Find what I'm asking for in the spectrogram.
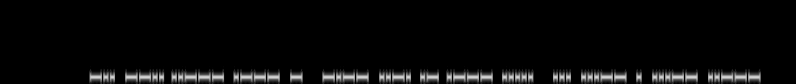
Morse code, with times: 0.9-3.0 DZ2JT
3.2-5.3 YFAJ5
5.5-7.6 S3E32

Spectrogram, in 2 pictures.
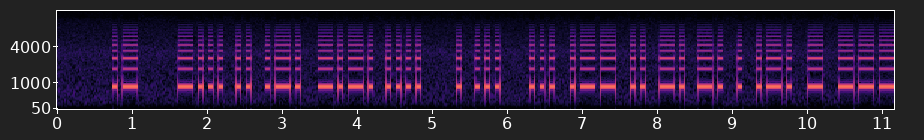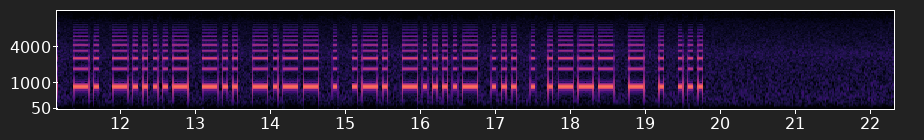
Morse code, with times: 0.7-1.1 A
1.6-4.9 BIRCH
5.3-5.9 ES
6.3-19.8 SWINNERTON-DYER-SEJTES

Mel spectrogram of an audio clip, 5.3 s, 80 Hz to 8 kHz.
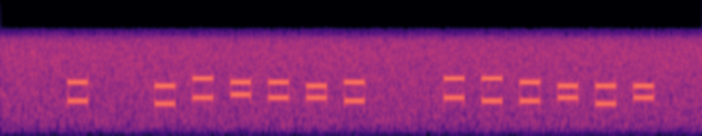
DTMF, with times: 0.5-0.7 5
1.2-2.7 190875
3.3-4.9 965717

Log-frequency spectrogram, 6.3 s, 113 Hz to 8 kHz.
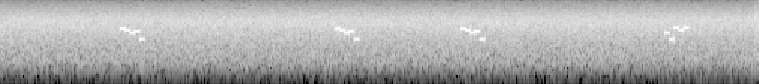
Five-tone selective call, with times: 1.0-1.2 98671
2.8-3.0 98671
3.8-4.0 98671
5.5-5.7 61080

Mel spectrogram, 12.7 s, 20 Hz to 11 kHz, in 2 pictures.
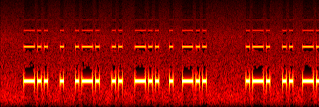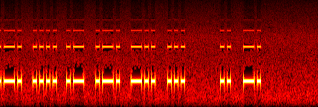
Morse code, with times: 0.5-4.1 DERIDED
4.9-10.1 RICHARDS
10.8-11.6 IN

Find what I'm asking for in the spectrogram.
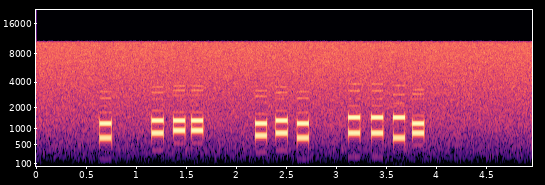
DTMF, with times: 0.6-0.7 1
1.2-1.7 800
2.2-2.7 481
3.1-3.9 9937

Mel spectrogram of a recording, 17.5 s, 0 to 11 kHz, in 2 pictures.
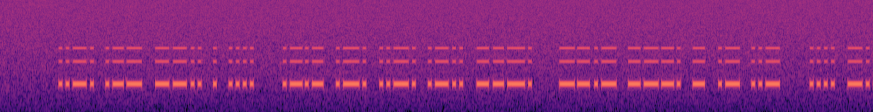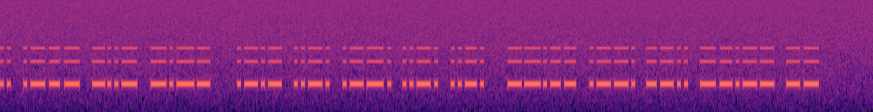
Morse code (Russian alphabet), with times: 0.6-2.5 ФВЗЕХ
2.8-5.3 ЯРФЛЧ
5.6-7.8 ЩЧТАУ
8.1-10.8 ХБЙЬЫ
11.1-13.6 ЯФПФФ
13.8-16.9 ЪПЗЪМ

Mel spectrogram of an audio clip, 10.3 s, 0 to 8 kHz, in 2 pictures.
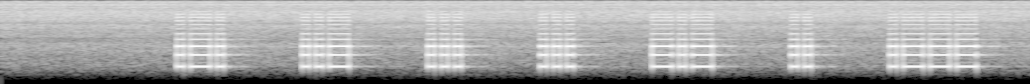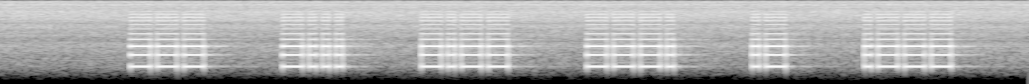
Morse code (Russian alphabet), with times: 0.9-4.9 РУССКИЙ
5.8-9.9 ОБЫЧАЙ

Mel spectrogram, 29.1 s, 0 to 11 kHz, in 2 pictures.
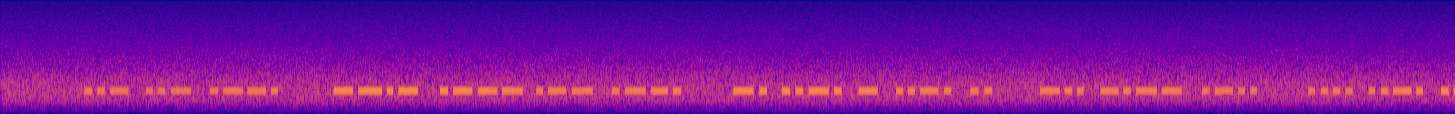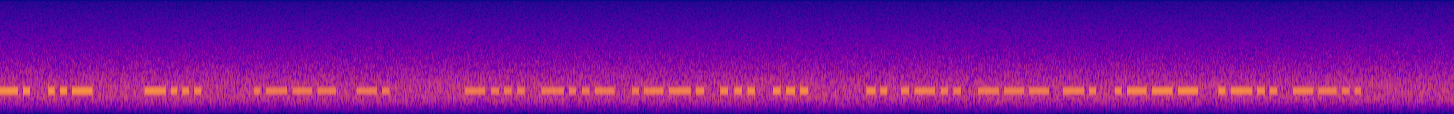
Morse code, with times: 0.8-2.8 UUP
3.3-6.8 QJWP
7.3-9.9 NFTFI
10.4-12.6 DYL
13.1-15.5 HFRU
16.0-16.6 B
17.1-18.4 JN
19.2-22.6 BXPSS
23.2-28.2 ILONJLZ

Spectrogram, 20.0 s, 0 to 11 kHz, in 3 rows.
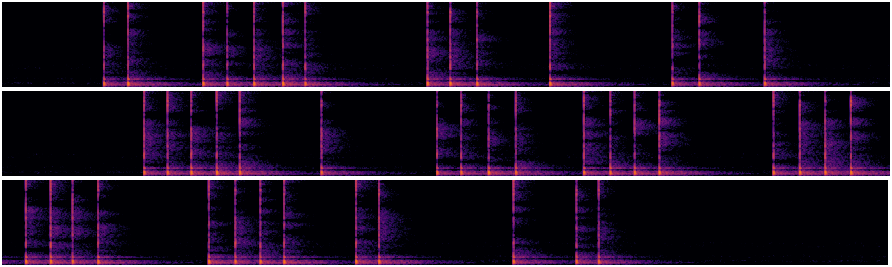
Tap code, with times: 0.8-5.8 JLF
7.7-17.8 VTTRB

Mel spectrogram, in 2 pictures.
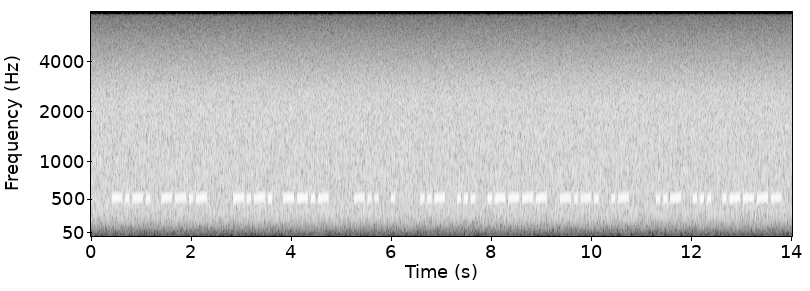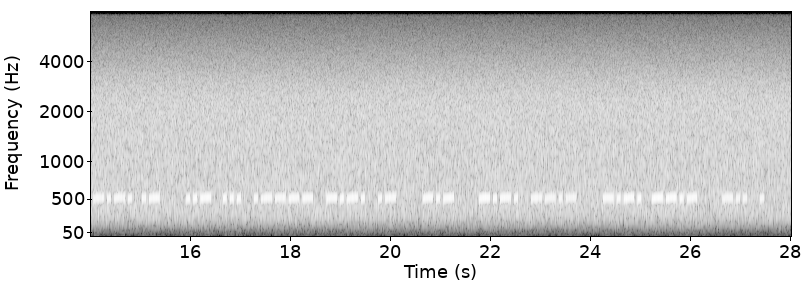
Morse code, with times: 0.4-2.3 CQ
2.8-4.7 CQ
5.3-6.1 DE
6.6-10.8 US1CA
11.3-15.4 US1CA
15.9-20.1 US1CA
20.7-21.3 K
21.8-23.7 CQ
24.3-26.1 CQ
26.6-27.5 DE

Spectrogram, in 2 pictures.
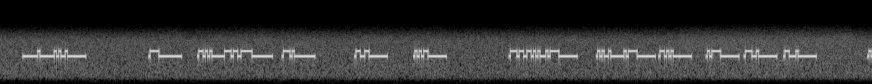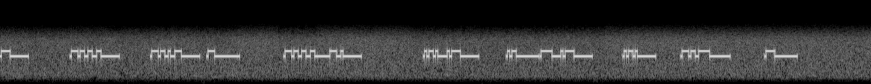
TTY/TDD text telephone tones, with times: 0.5-2.2 FOR
2.4-4.3 THIS
5.3-8.9 REFERENCE
9.6-9.8 I
10.4-11.0 AM
11.7-15.1 INDEBTED
15.7-16.5 TO

